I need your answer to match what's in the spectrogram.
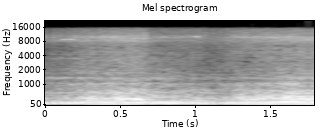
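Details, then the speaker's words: Honda Vario 125 FI scooter after a slight rotating adjustment and setting idle: revs up cleanly and settles back, no stumble or hesitation; throttle response normal. "tidak ada tekor-tekornya atau mrebetnya"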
